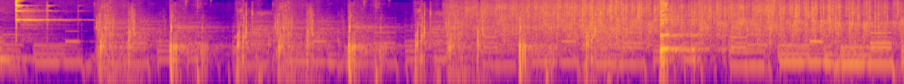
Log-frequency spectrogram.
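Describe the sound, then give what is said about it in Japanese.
Glasses of Shine Muscat sparkling wine, made at the foot of Mount Fuji, clink together in a toast in a quick series of bright, ringing taps, one after another, then the clinks blur into a busier wash of clapping and crowd noise. “甘さすっきり喉越し爽やかなシャインマスカットのスパークリングワインでございますそれでは乾杯”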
